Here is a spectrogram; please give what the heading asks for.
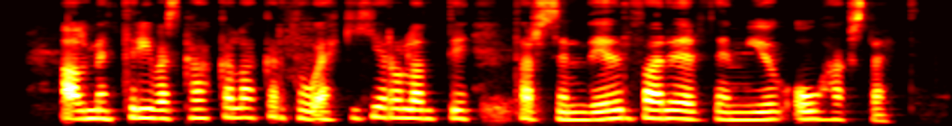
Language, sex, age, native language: Icelandic, female, 40-49, Icelandic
